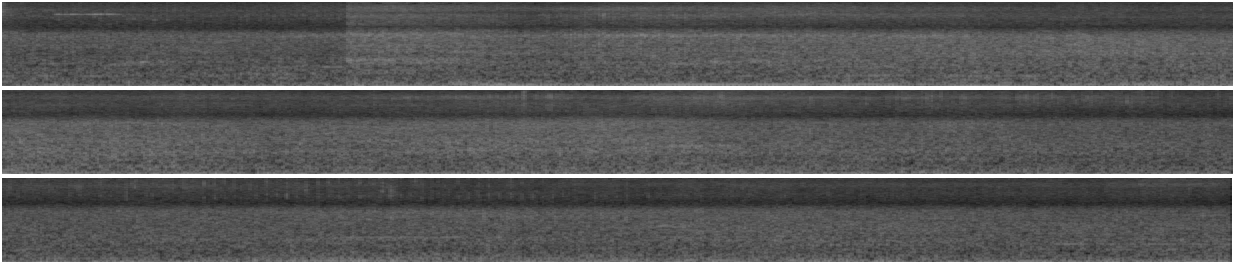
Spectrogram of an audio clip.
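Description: City street traffic: cars passing on the road close by, a steady noise with a low rumble that swells in the first half.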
